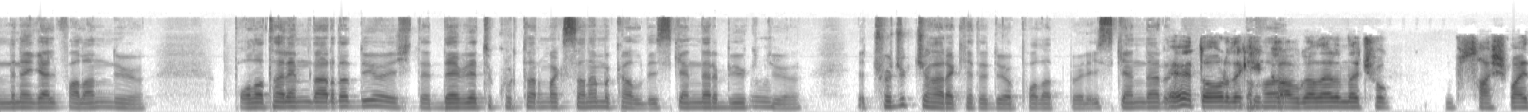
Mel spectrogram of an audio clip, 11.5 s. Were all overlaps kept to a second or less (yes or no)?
yes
